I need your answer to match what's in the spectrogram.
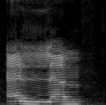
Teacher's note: we merged the noon in the lam without any seconds. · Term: إدغام بغير غُنَّة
